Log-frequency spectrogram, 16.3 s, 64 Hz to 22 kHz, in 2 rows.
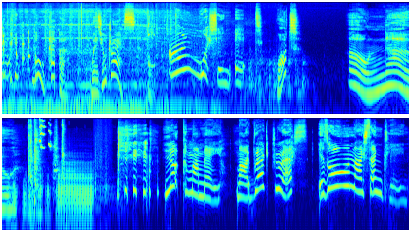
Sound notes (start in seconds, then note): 2.6 oinks; 10.4 giggles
